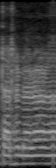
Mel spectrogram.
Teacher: के से हो गया कंठ, टी से हो गया तालु, एम से हो गया मूर्धन्य, डी से हो गया दंत, ओ से हो गया ओष्ठ। मूर्धन्य में क्या होता है, जीभ उल्टी होकर ऊपर स्पर्श करती है।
